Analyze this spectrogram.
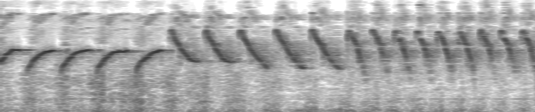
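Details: Indian ringneck parakeet, green, calling in a quick run of sharp notes: a few upswept whistles, then steady high downslurred chirps repeated several times a second, shrill and clear throughout.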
